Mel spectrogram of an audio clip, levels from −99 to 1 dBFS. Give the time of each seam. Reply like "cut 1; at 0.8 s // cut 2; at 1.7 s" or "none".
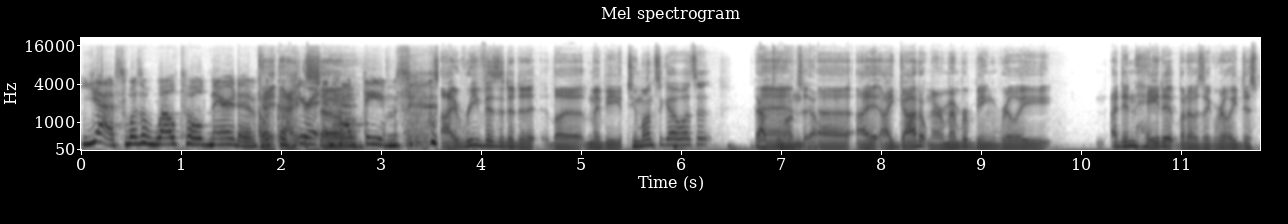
cut 1; at 1.8 s // cut 2; at 3.6 s // cut 3; at 5.4 s // cut 4; at 8.4 s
